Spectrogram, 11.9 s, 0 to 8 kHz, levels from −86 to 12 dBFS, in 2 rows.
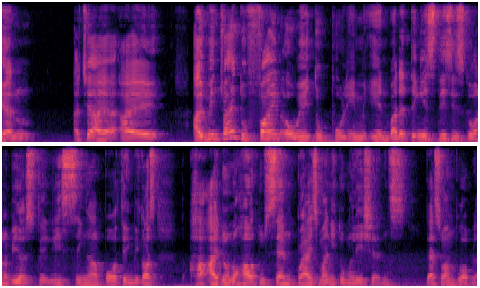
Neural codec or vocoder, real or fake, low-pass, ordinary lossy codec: none; real; none; none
